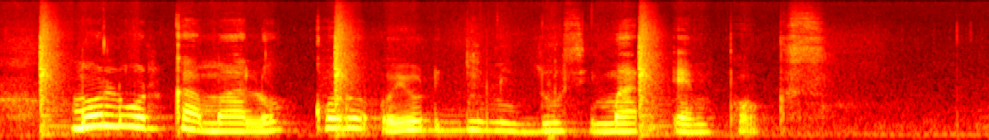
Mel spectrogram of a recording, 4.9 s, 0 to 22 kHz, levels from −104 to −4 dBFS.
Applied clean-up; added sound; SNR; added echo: none; Snare drum; 13 dB; none.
